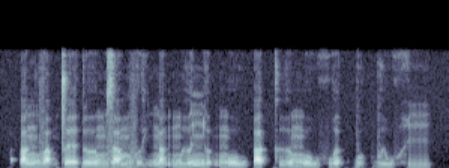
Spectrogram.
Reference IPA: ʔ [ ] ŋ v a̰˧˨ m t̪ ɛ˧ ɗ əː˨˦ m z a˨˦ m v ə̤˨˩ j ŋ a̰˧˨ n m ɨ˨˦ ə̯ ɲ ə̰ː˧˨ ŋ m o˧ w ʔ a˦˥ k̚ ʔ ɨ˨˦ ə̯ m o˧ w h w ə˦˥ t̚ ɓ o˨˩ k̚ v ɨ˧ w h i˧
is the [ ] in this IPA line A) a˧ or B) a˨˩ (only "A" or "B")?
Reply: A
